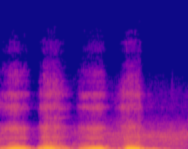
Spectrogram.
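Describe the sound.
A voice imitates snoring, making four loud, rasping snores in a steady back-and-forth rhythm that mimic drawing breath in and pushing it out, with no talking.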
